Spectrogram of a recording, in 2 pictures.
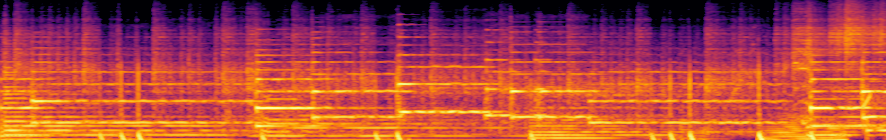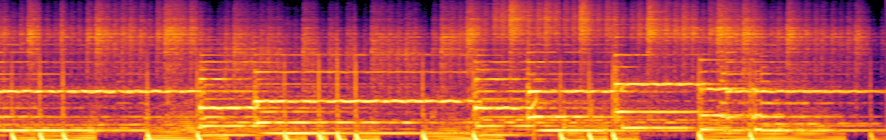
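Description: A Keyscape piano plays alongside a mellow Moog synth lead, a Mellotron flute and a ceramic flute, a loud layered keyboard arrangement with chord stabs and a bass line entering fuller midway, no talking.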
